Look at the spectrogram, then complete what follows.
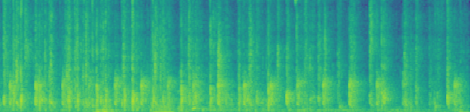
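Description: A group of children clapping, many quick claps overlapping, with voices underneath.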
